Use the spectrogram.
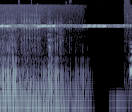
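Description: A forester and a cat named Azja snore while asleep: low, rough snoring rumbles steadily for about two seconds, moderately loud with a purring texture, then fades to near silence before a brief sharper sound cuts in at the end.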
